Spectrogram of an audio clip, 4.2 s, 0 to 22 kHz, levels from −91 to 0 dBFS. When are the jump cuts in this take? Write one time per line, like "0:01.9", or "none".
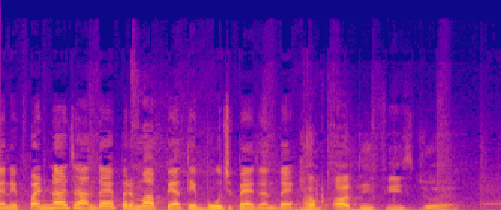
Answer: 0:02.5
